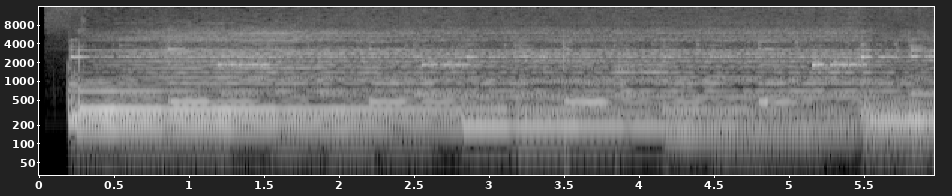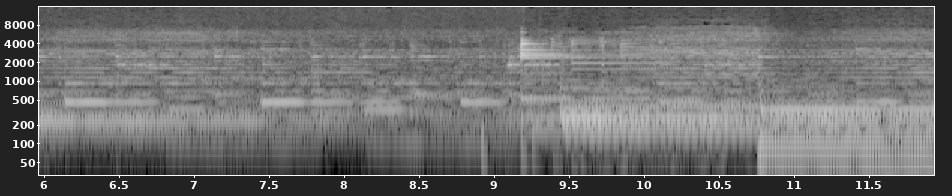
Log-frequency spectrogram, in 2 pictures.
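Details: Gentle new-age instrumental music with keyboard and harp-like notes and shifting chords.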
